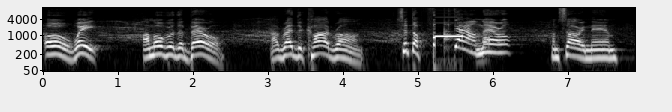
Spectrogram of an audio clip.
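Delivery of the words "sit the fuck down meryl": snappy, sharp outburst with pitch pushed up. Performing a skit presenting an award, correcting a winner: snappy outburst. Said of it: "That sounded snappy".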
